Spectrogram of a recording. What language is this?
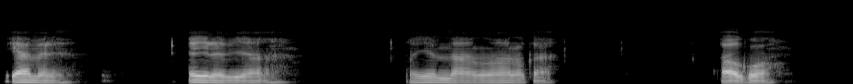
Igbo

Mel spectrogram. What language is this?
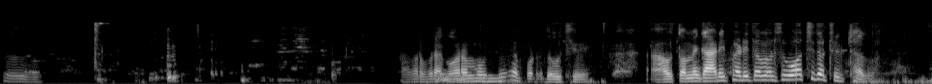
Odia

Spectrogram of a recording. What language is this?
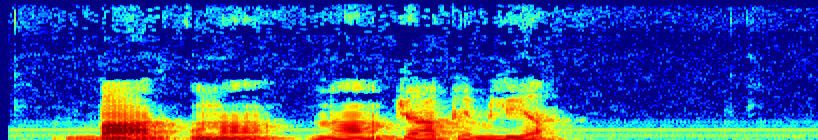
Gujari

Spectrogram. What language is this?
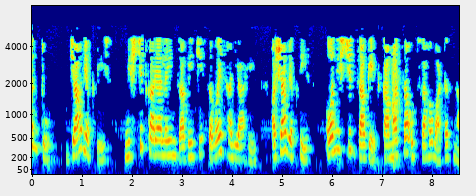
Marathi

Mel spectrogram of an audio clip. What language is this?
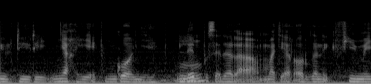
Wolof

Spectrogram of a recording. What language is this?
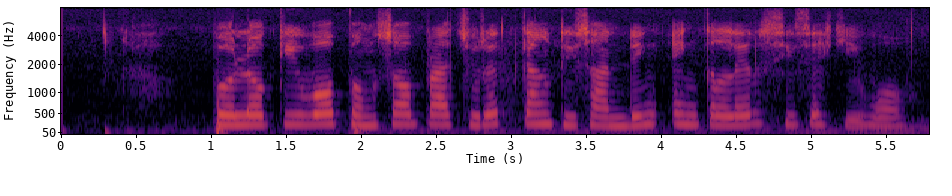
Javanese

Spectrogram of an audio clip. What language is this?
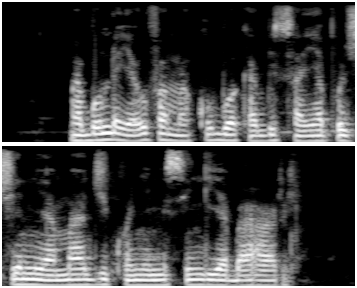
Swahili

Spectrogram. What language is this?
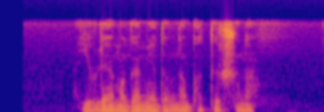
Russian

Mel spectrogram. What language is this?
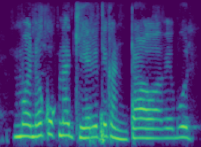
Gujarati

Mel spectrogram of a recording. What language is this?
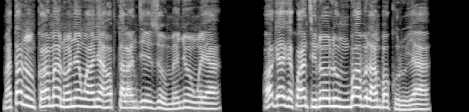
Igbo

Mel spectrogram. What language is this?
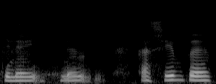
Bodo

